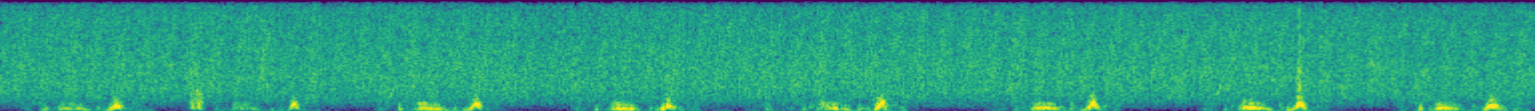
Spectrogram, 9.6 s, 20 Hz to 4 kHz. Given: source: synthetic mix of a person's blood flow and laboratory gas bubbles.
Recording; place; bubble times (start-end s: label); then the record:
Doppler ultrasound of blood flow; precordium
1.17-1.28 s: bubbles
From the record:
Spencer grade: 1 (occasional bubble signal discernible with the cardiac motion signal, with majority of cardiac periods free of bubbles); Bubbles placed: only in the low amplitude regions of the cardiac cycle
